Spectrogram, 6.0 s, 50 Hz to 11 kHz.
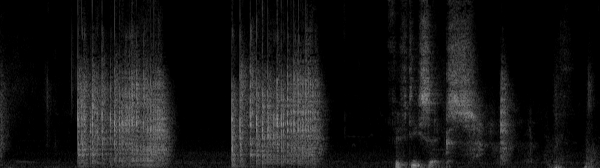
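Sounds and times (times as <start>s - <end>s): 
ten-sided percentage dice clattering across a hard surface: 0.7s - 3.3s
person talking: 3.9s - 4.9s.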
